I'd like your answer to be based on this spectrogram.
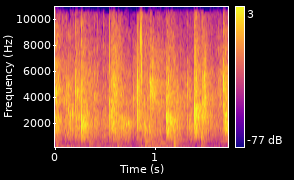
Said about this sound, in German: Applaus kurz dafür.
